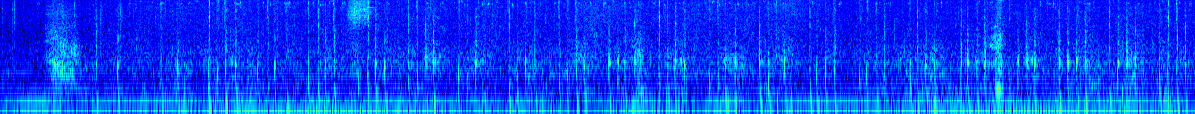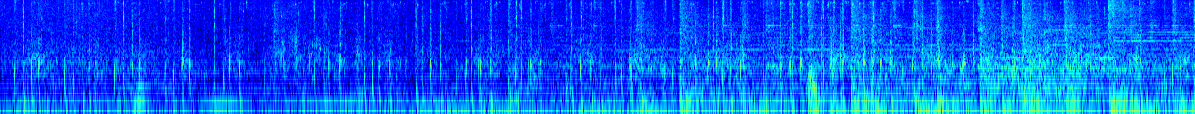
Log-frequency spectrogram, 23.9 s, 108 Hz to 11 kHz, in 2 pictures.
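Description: Hooves of a horse galloping steadily in The Witcher 3 video game, a continuous loud clip-clop rhythm over game music and ambience for the whole stretch, with no talk over it.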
